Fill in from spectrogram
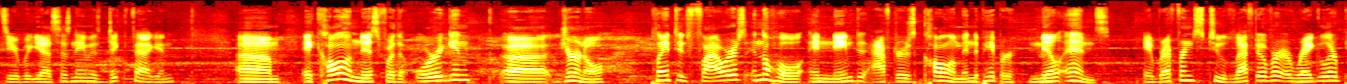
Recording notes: This week we're live from a local taproom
